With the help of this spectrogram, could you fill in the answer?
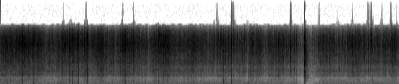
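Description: Long blue acrylic nails scratch and pop the bubbles of a clear plastic bubble wrap sheet held close to the camera. A steady, bright, crackling rustle runs throughout, broken by scattered sharp snaps, with the loudest pop about six seconds in.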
